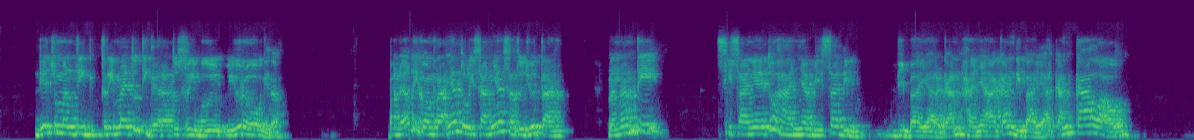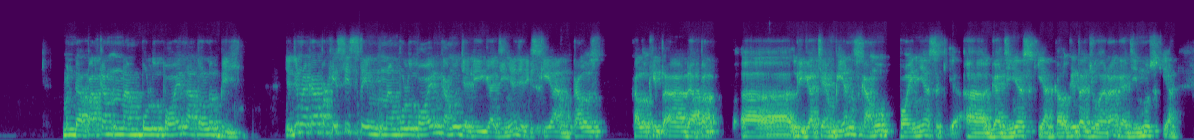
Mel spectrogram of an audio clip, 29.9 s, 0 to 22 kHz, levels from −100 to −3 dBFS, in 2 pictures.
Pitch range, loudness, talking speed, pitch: 130-175 Hz, -28 LUFS, 115 wpm, 145 Hz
